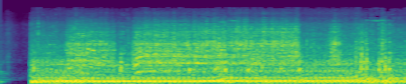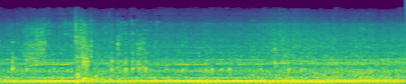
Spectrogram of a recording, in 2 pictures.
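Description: A snow plough blade scrapes and pushes snow.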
